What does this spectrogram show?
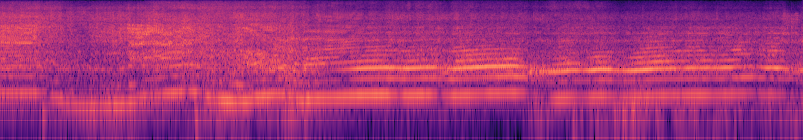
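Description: Rally car engine at high revs as the car passes and pulls away on snow. The revs dip twice near the start, then hold high with one short drop about four seconds in.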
